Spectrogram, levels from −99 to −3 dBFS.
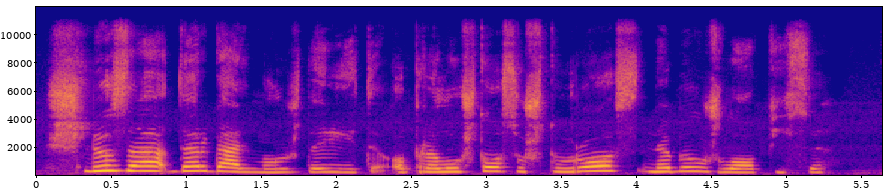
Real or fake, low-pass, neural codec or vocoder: real; 10.8 kHz; none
